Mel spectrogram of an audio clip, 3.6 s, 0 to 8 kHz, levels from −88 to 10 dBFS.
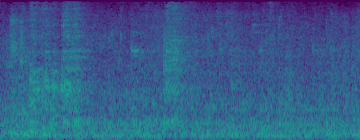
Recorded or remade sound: recorded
